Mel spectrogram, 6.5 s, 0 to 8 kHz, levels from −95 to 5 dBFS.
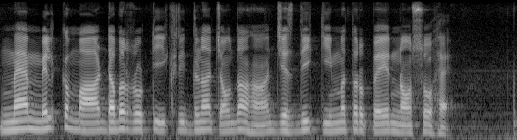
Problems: background sounds at intervals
